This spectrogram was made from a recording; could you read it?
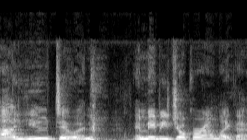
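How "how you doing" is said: playful, joking, cheeky flirty come-on delivery. Showing how to flirt with a crush: Joey from Friends voice.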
